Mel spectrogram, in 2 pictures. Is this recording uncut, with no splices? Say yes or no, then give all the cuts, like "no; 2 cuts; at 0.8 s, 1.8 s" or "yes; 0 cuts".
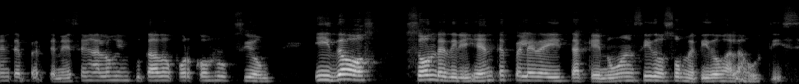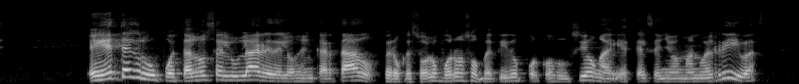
yes; 0 cuts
